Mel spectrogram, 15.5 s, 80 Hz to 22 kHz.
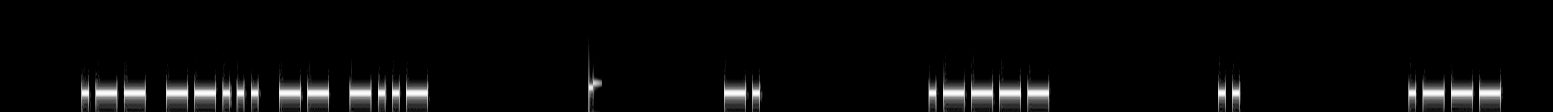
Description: Morse code, heard as a keyed tone, about 17 wpm, spaced as for 7 wpm, 700 Hz. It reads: W7MX N1IJ
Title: USA Call Signs - 4 Characters - 8x Character Spacing - 17wpm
